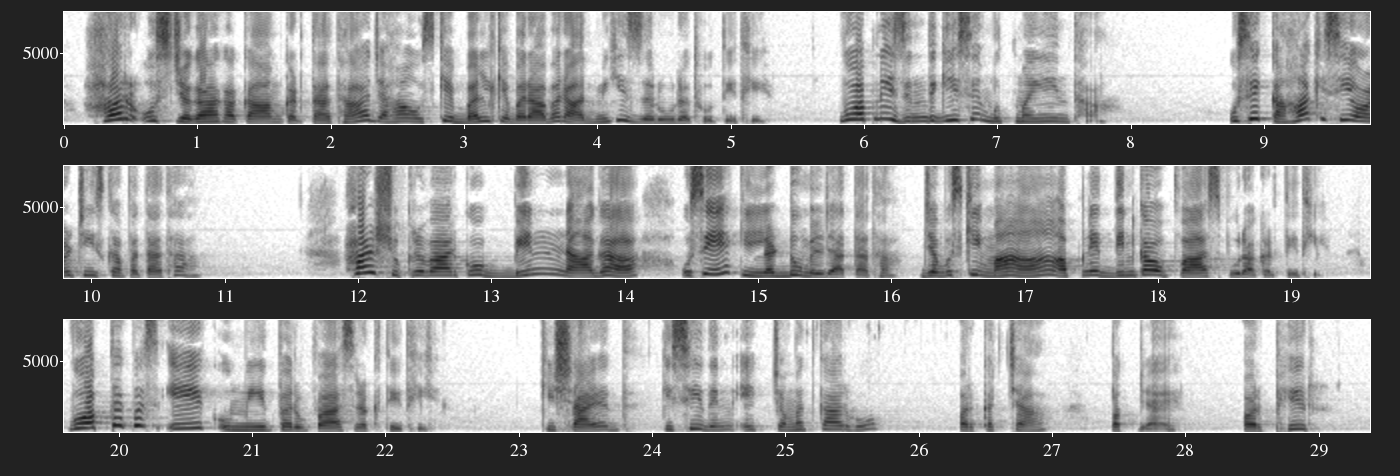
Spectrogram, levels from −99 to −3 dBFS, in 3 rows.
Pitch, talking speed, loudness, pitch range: 255 Hz, 155 wpm, -24 LUFS, 220-320 Hz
